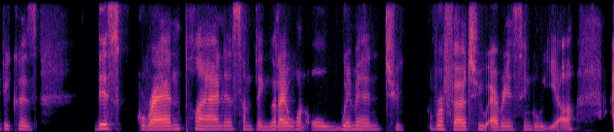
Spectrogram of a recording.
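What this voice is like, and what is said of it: Teary, emotional voice. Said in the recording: “I'm smiling big... you can probably hear like I'm smiling big. I'm a little bit teary”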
